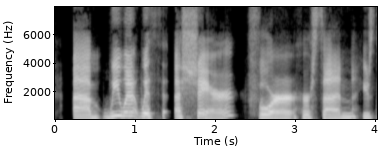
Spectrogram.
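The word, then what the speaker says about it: Asher: name pronounce it and it's also the more French way to pronounce it and so since most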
